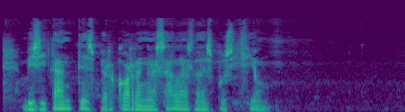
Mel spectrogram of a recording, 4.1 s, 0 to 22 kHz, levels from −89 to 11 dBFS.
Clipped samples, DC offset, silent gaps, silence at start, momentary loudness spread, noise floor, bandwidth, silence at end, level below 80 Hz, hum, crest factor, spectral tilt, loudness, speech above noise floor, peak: under 0.1%; under 0.1%; none; 0.05 s; 9 LU; -70 dBFS; 11.5 kHz; 1.35 s; -52 dBFS; none; 24 dB; -4 dB/octave; -24 LUFS; 45 dB; -4 dBFS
